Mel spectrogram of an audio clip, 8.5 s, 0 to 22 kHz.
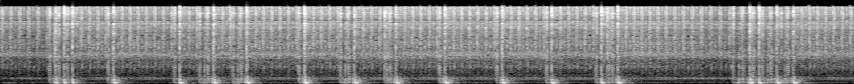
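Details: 2022 Enjomor Chinese hit-and-miss engine after fixes (spare piston ring, corrected valve timing, leaded governor weights, added spring for quicker latching): sharp single firing pops about half a second apart with coasting gaps, slow speed; normal running.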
